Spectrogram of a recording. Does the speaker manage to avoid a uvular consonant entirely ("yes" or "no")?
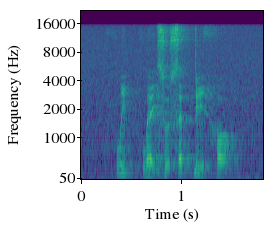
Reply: yes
